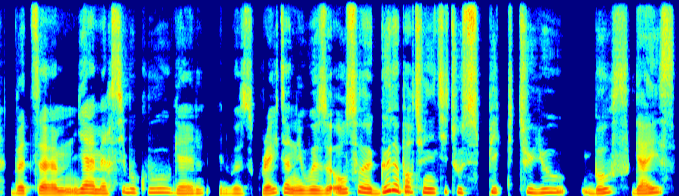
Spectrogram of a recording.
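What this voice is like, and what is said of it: French-accented English. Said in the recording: “I'm going to stick to French ... It was a bit hard for me, for my sleepy head, to speak English this morning. So sorry for this very bad accent.”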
